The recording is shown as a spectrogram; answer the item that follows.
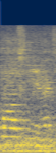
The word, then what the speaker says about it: Bosniaks: No, Bosnians who are Muslims are called Bosniaks, which unfortunately rhymes with English maniacs.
